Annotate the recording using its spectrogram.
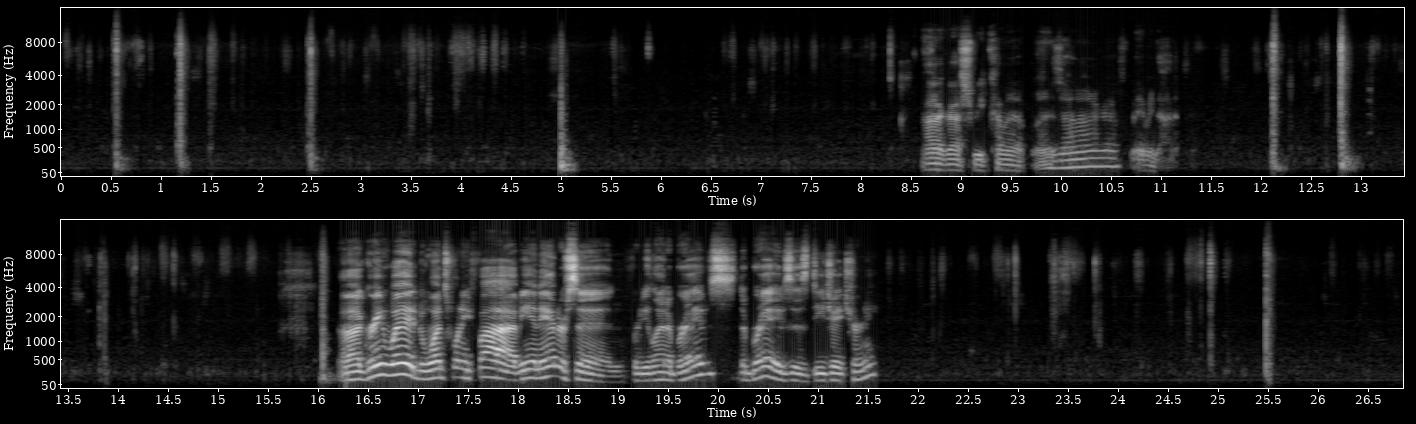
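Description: Trading cards flick and tap as they are sorted by hand.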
